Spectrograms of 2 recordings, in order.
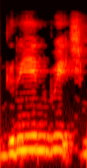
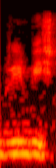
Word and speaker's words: Greenwich: Dia kata, yang garisan kita pronounce dia Greenwich lah. Greenwich. Tapi, in Malaysian, we always say Greenwich.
